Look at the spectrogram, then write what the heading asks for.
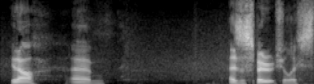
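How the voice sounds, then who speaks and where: This is a man speaking. He has a strong northern English accent. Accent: thick northern English. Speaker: outdoor vlogger, cryptid enthusiast. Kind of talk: casual monologue while walking in woods. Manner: casual, hesitant with fillers.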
